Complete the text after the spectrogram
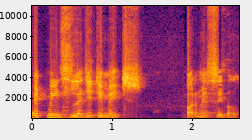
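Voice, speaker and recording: This man talks at a fairly high pitch. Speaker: activist and certification founder. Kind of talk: interview explanation. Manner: halting.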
